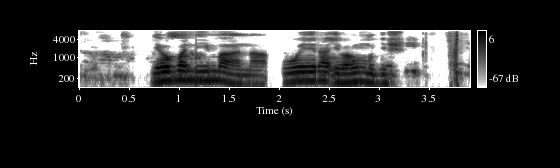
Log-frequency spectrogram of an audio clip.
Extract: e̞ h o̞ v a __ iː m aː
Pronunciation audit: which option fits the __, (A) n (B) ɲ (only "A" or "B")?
A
